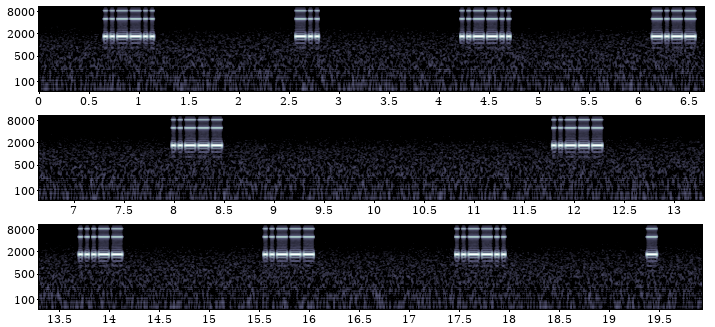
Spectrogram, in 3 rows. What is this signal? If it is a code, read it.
Morse code, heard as electronic beeps, machine-sent, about 36 wpm, spaced as for 6 wpm, 1700 Hz. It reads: ?D?Y2 232?T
